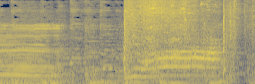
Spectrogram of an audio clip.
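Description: A cow lows loudly while an Atatürk bust smashes nearby, a sharp shattering crash cutting through mid-clip with the mooing continuing around it, in a Turkish comedy film scene.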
